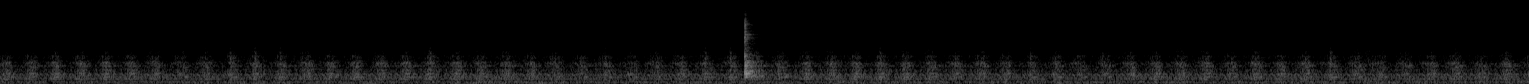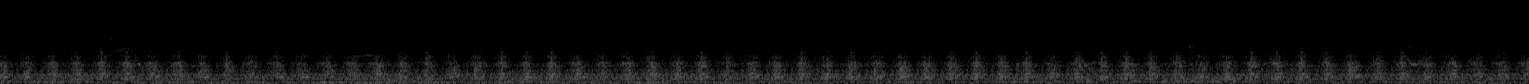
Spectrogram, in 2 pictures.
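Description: Montgomery Ward Signature 2000 top-load washer running its wash, a steady mechanical hum that pulses evenly about twice a second as the agitator works the load. About seven seconds in there is one sharp click.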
